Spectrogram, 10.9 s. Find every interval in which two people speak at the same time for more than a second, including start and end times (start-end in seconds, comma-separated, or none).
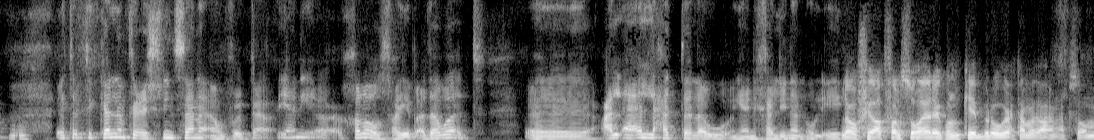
none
